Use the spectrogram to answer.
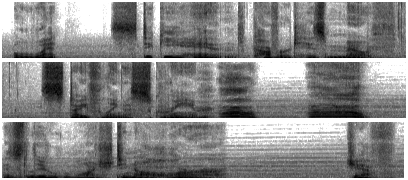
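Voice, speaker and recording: A man narrating a scripted horror story as the narrator of an audio drama. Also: low-pitched.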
